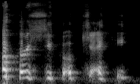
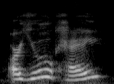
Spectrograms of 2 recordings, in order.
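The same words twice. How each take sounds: First: It is said laughing, sounding amused. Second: It is said with real concern, sounding worried.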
